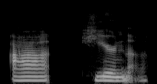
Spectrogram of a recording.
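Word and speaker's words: a Thiarna: And then if you were addressing the Lord, you would say a hirna. A hirna. And the T becomes silent with the Séimhiú.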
